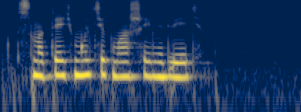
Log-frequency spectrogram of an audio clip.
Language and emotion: Russian, neutral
